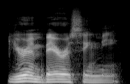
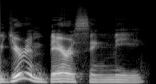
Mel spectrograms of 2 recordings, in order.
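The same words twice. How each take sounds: First: It is said flatly, with level, unsmiling pitch. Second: It is said smiling, with lively, changing pitch. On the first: It sounds like a demand to stop. The speaker calls it wrong. "you shouldn't say it like" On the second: It shows pleased shyness at the compliment. The speaker calls it right. "The key is to smile and to change your pitch"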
